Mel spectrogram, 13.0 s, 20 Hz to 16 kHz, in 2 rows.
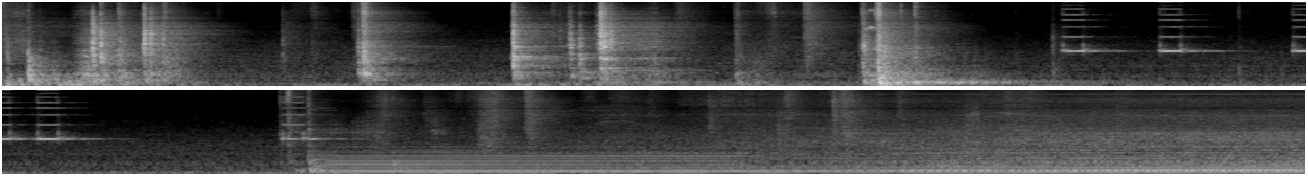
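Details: Foxtheon iGo3600 portable power station (3600Wh/2500W) powering a microwave: door clunks and button beeps, then an even, steady hum as the oven runs normally drawing about 1.3 kW.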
